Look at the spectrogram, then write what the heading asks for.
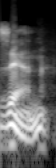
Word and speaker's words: Zen: So then, this word Zen is Japanese way of pronouncing the Chinese word Chan, which in turn is the Chinese way of pronouncing the Sanskrit word jhana.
